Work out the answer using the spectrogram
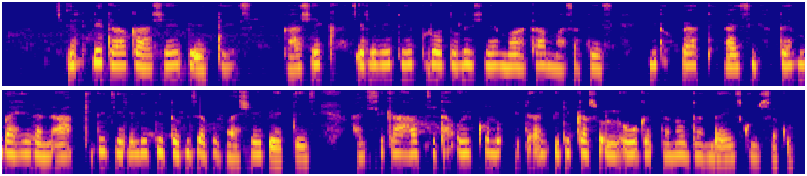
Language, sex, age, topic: Gamo, male, 25-35, agriculture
